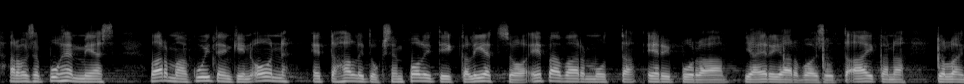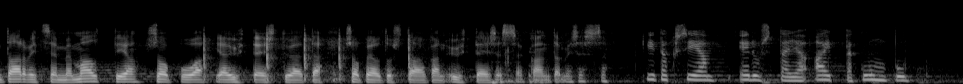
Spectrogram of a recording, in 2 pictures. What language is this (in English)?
Finnish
